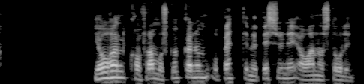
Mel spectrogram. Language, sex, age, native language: Icelandic, male, 50-59, Icelandic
